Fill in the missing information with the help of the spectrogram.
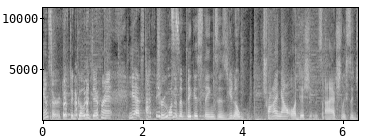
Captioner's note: laughs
